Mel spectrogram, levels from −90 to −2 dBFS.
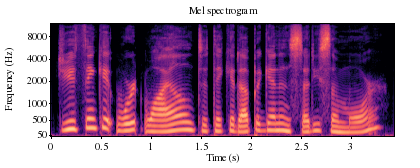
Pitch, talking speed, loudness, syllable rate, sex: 200 Hz, 260 wpm, -19 LUFS, 5.6 syllables/s, female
